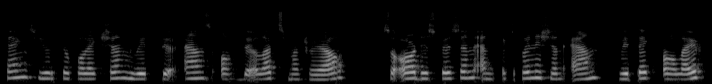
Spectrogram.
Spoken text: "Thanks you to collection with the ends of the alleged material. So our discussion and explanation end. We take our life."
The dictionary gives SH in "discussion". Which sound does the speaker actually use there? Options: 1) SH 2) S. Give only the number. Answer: 2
